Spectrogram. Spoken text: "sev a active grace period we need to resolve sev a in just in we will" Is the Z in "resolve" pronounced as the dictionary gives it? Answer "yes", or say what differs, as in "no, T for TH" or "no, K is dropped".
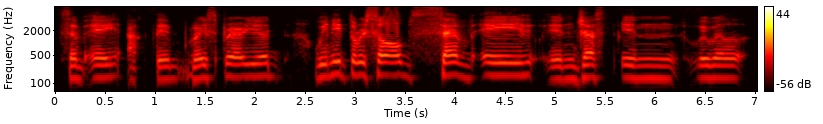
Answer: no, S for Z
